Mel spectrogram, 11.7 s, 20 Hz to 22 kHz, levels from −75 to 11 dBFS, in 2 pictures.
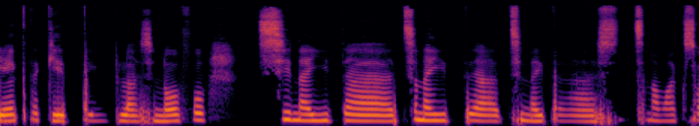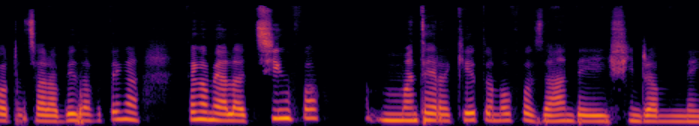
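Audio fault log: No technical faults detected in this speech clip.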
